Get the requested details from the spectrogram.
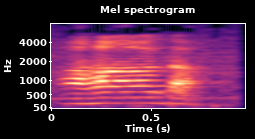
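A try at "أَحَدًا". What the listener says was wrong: হয় নাই, দাল এক আলিফ মাদ করতে হবে তো। হ্যাঁ এক আলিফ দিয়ে পড়ছি, এই জিনিসটা আমাদেরকে মানে আমাদের পড়া এমন হবে যাতে বোঝা যায় যে আমি এক আলিফ মাদ করছি।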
